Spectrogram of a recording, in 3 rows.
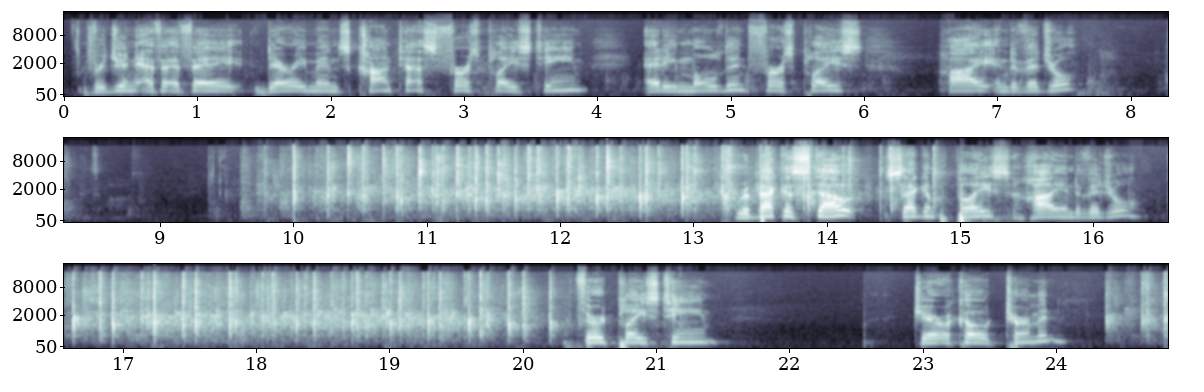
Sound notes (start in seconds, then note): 9.4 attendees clapping; 16.5 attendees clapping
